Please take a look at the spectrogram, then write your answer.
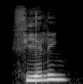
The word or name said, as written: FIRLINGER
